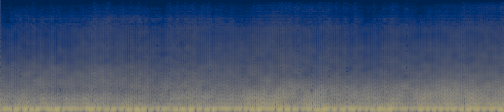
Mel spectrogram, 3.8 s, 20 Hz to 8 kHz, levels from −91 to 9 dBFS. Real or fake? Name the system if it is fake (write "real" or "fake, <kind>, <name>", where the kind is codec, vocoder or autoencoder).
fake, vocoder, Vocos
